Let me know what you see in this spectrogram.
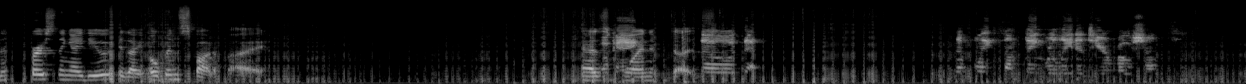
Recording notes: The audio is really annoying on this one.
